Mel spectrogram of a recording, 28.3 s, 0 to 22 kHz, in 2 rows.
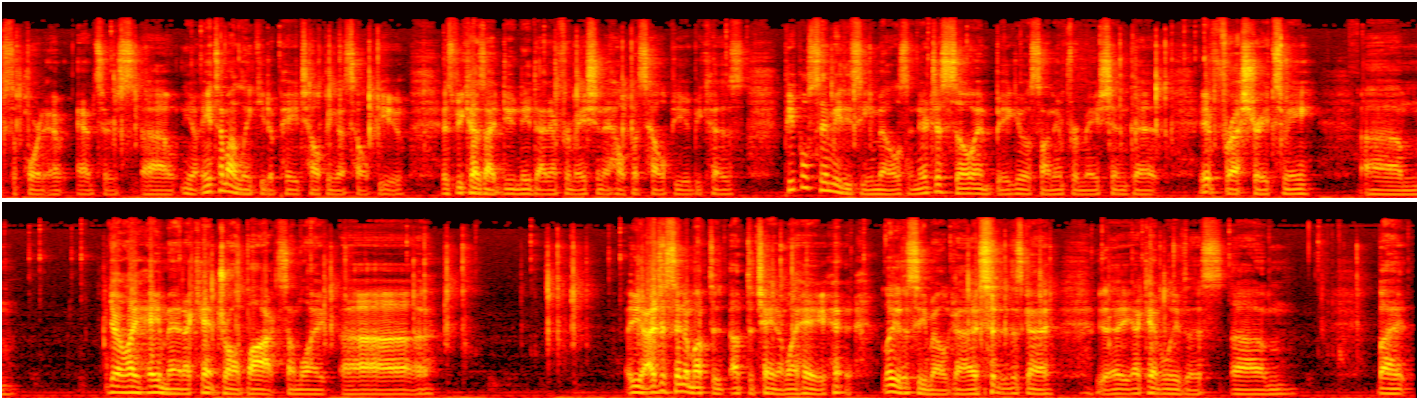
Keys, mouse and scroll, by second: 0.0-3.7 typing, 1.0 click, 1.9 click, 2.6 middle click, 2.9 scroll down 2, 4.5 click, 4.7 middle click, 5.6-6.3 typing, 7.1 click, 7.5 middle click, 8.3 typing, 9.2 click, 9.5 middle click, 10.1 middle click, 11.1 Tab, 11.6 ctrl+r, 11.7 click, 12.0 right click, 12.1 alt+z, 12.7 ctrl+b, 13.5-14.5 scroll down 5, 14.5 click, 14.9 click, 15.9 shift+click, 16.3 g, 16.5 z, 17.2 click, 17.5 alt+z, 17.8 middle click, 18.3 Tab, 18.9 middle click, 19.6 typing, 20.2 click, 20.6 alt+z, 20.7 middle click, 21.9 typing, 22.7 click, 23.0 middle click, 23.8-24.6 typing, 25.1 click, 25.5 shift+click, 25.8 q, 26.4 click, 26.9 middle click, 27.4-28.3 scroll down 5, 27.6 h.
